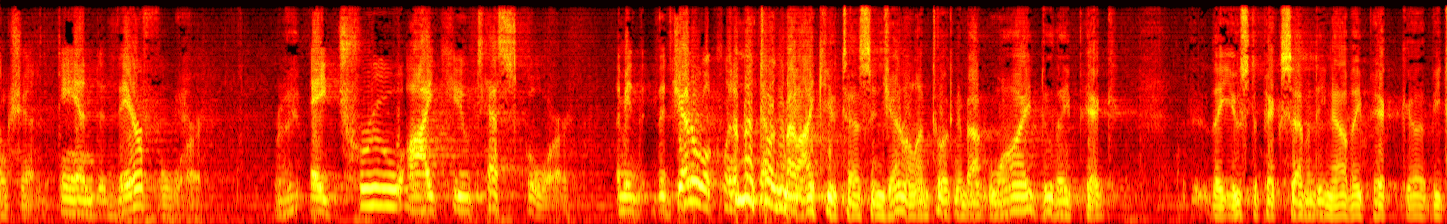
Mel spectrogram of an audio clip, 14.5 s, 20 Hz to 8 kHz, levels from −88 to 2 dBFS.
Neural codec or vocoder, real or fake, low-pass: vocoder, 24 kHz, 100 mel bands, Vocos; fake; 7.2 kHz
